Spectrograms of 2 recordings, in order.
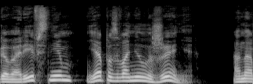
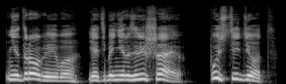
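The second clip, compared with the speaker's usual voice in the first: high-pitched tipsy command; imperious protest; 7 semitones higher than usual. Acted. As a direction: forbid him, high and insistent. Tipsy fiancée forbids a fight. (капризно-повелительно)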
